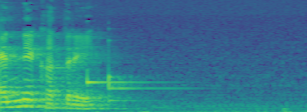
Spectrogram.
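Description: A computer plays a short two-note notification chime.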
